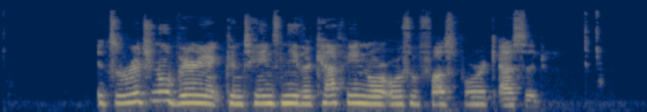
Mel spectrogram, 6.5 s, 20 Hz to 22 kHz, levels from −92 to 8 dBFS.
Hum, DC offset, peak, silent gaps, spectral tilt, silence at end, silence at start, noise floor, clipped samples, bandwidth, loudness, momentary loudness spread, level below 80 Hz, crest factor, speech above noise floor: none; under 0.1%; -10 dBFS; none; -3.5 dB/octave; 1.1 s; 0.95 s; -79 dBFS; under 0.1%; 15.5 kHz; -26 LUFS; 12 LU; -66 dBFS; 18 dB; 54 dB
